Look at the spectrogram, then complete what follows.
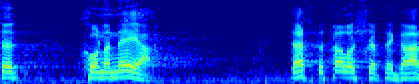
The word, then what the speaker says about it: koinonia: I'm going to dare to pronounce it koinonia.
